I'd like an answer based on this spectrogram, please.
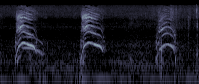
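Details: Maine Coon kitten of a cattery litter calling three times, each mew a bright rising-falling wail lasting about half a second, spaced roughly every one and a half seconds, with a faint electrical hum.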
